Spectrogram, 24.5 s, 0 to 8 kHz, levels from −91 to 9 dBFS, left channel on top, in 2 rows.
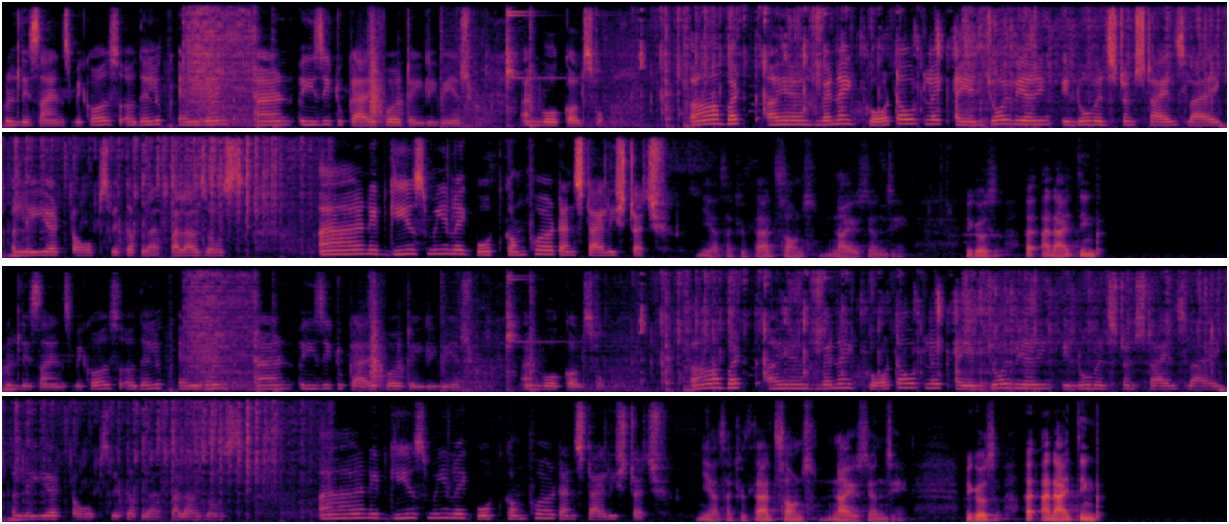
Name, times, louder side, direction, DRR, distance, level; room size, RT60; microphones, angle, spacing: voice 1, 0.0-2.3 2.5-6.4 6.9-15.1 15.4-18.9, left 5 dB, 55° left, 0.4 m, -35 dB
sound 1, 1.6-2.8 3.5-4.0 4.4-7.0 7.9-8.1 8.5-8.7, left 6 dB, 85° left, 1.0 m, -41 dB
sound 2, 6.3-15.6, left 5 dB, 30° left, 0.8 m, -41 dB
voice 2, 12.2-12.5 19.2-21.3 21.9-23.2, right 5 dB, 50° right, 0.4 m, -35 dB
5.0 x 2.3 x 2.3 m
head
